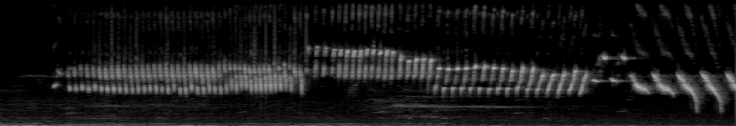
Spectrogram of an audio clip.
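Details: Canary song of long rapid trills, the pitch stepping up after three seconds, ending in quick sweeping notes, with a low background hum.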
